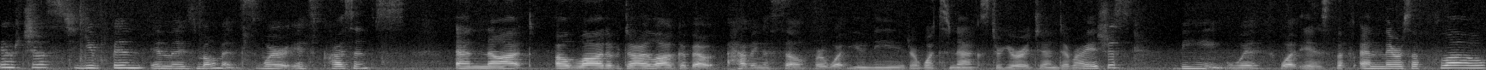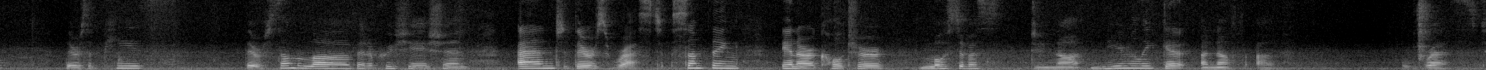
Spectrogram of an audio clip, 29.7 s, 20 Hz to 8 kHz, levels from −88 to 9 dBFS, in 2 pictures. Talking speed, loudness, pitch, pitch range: 135 wpm, -25 LUFS, 200 Hz, 180-235 Hz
